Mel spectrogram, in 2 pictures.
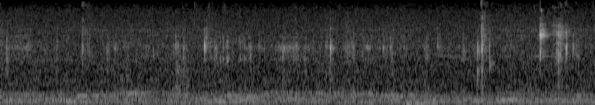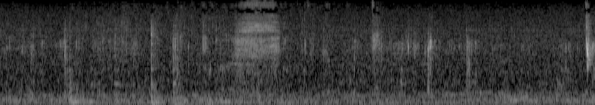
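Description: Close-up mouth sounds of a person chewing rice and pork eaten by hand: soft chewing with scattered small wet clicks and smacks over a steady low hum. A short hissy sound comes about eleven seconds in, and a sharp click near the end.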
